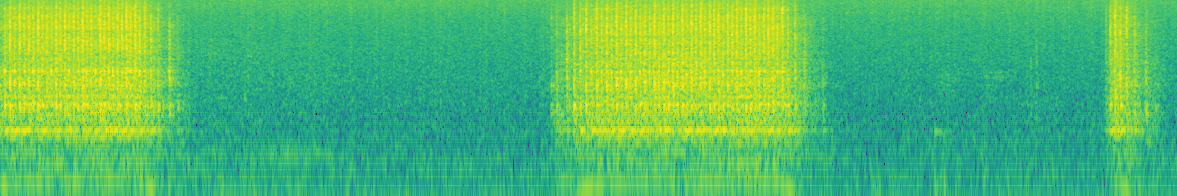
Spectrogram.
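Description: Sewing machine stitching cloth for a child's frock, running in two sustained bursts of a couple of seconds each with a brief third burst at the end, steady rapid mechanical whirring, close and fairly quiet, with pauses between.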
